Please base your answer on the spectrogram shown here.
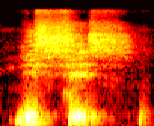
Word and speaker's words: নিঃশেষ: ব্যঞ্জনটি দুবার উচ্চারিত হয় পদের মধ্যে বিসর্গ থাকলে বিসর্গ পরবর্তী ব্যঞ্জন বর্ণটি দুবার উচ্চারিত হয় তো এখানে বিসর্গ পরবর্তী ব্যঞ্জনটি আছে ক তাহলে এর উচ্চারণ হবে কি অতঃপ পর অতঃপর অতঃপর দুবার উচ্চারিত হইছে তাহলে এখানে কি হবে নিশ শেষ নিঃশেষ তাহলে এখানে নিঃসন্তান নিশ সন্তান নিঃসন্তান দুবার উচ্চারিত হবে তাহলে এখানে অন্তসা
